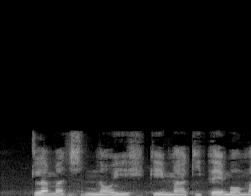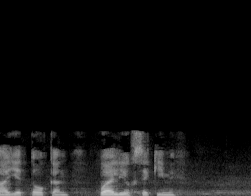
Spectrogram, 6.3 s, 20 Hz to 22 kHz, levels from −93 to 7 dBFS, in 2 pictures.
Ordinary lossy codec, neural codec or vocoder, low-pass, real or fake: AAC, 32 kbps; none; 7.2 kHz; real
